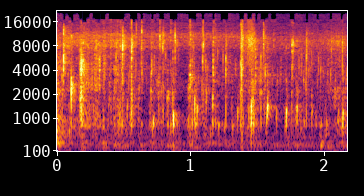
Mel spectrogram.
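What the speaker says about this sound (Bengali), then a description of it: "বেশ কিছুক্ষণ সময় নিয়ে পায়েসটা আমি ফুটিয়ে নিয়েছি।" Thick date palm jaggery payesh, a Bengali rice pudding, bubbles and pops steadily in a pot, a busy close stream of small bursting bubbles.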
